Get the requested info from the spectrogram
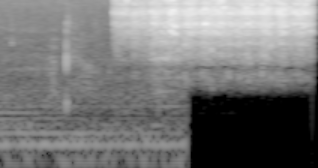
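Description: A high, hissing, shaker-like rattle sound effect starts just under a second in and runs on steadily. Before it there is only faint room hum and a single small click.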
